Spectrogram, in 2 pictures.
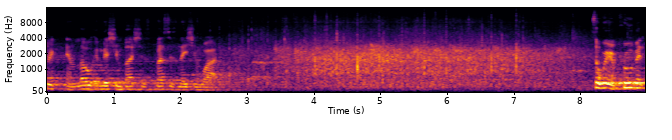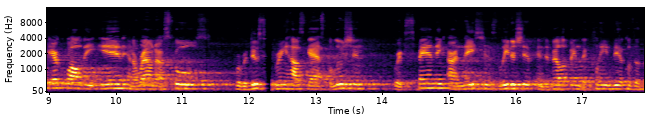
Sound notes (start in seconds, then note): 2.2 applause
